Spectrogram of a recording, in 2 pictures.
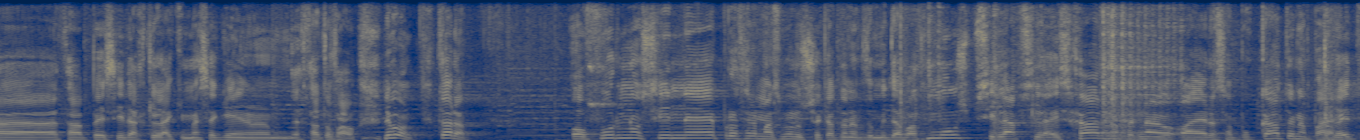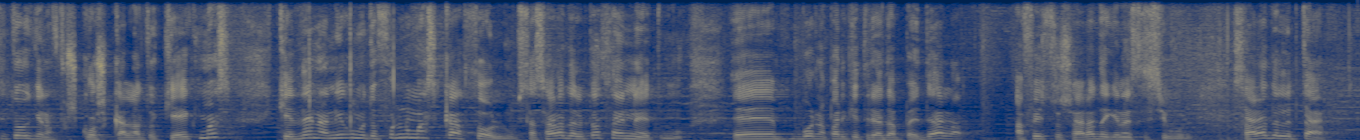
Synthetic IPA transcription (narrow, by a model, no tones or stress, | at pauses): θɐpesiðɐxt̪ilɐcime̞sɐce̞θɐt̪o̞fɐolipo̞nt̪o̞ɾɐ | o̞fuɾno̞sine̞pɾo̞θe̞ɾmɐzme̞nost̪usekɐt̪o̞ne̞vðo̞mind̪ɐvɐθmuspsilɐpsilɐisxɐɾnɐpe̞ɾnɐjoɐe̞ɾɐsɐpo̞kɐt̪o̞eneɐpɐɾe̞t̪it̪o̞ʝɐnɐfu̥sko̞si̥kɐlɐt̪o̞cekmɐs | ce̞ðe̞nɐniɣume̞t̪o̞fuɾno̞mɐskɐθo̞lust̪ɐsɐɾɐnd̪ɐlep̚t̪ɐθɐinee̞t̪imo̞ebo̞ɾinɐpɐɾice̞t̪ɾiɐnd̪ɐpe̞nd̪eɐlɐː | fist̪t̪osɐɾɐnd̪ɐʝenɐst̪esiɣuɾi | sɐɾɐnd̪ɐle̞p̚t̪ɐ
